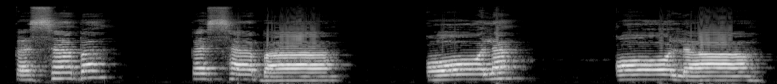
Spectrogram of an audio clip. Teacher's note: اس کو ایک الف یا پھر دو حرکات کے برابر کھینچیں گے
